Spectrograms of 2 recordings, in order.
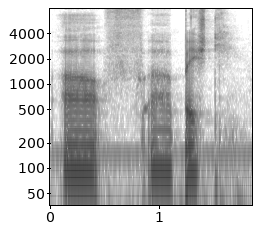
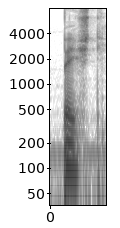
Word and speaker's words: pești: Okay, and the second one, if it's a consonant, you will barely hear it when you pronounce it.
